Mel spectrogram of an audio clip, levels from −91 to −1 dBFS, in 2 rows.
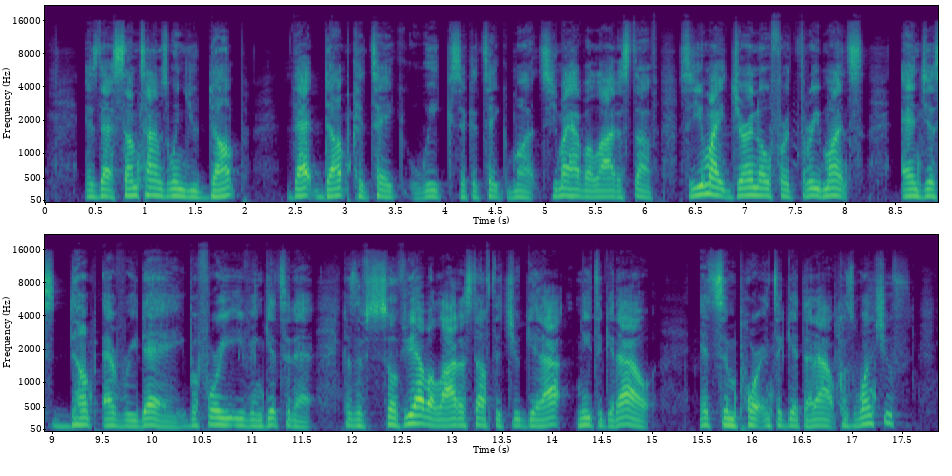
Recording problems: none

